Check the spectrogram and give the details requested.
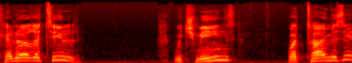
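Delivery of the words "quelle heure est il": put-on German accent in French, faster. Quoting a German man speaking French to you: put-on German accent. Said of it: "with a German accent".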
